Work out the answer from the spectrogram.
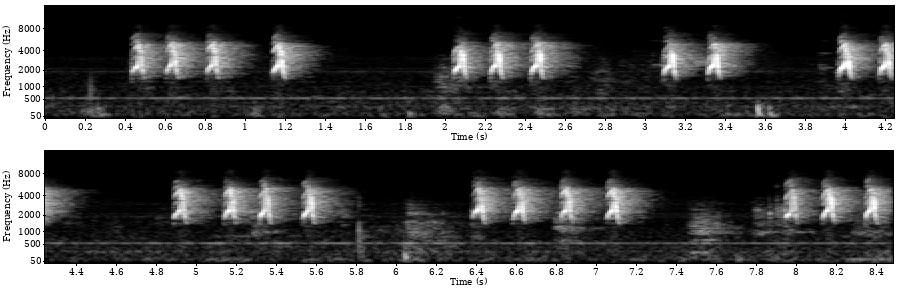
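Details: Male prinia, recorded to lure birds: a long series of chattering bursts, each of three or four high, buzzy notes, repeating roughly once a second with regular pauses. A steady low hum and occasional clicks accompany.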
